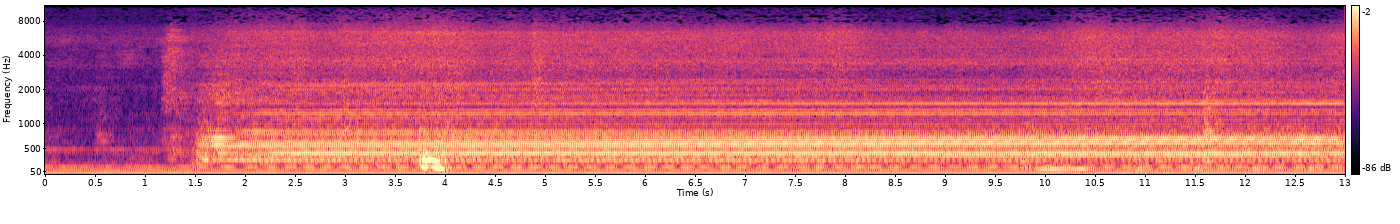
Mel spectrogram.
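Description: A CO2 laser machine's electrical hum: a low steady buzz, joined about one and a half seconds in by a louder steady hum of several tones as equipment in the machine switches on. A short falling "mm" from a person comes about four seconds in.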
